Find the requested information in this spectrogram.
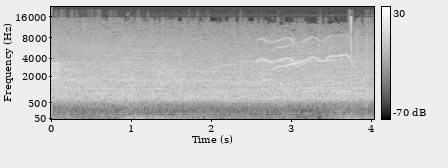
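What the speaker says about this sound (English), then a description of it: "Well, the crowd doesn't like that." Stadium crowd in Madden NFL 20 reacting to a penalty flag during a Browns versus Cardinals game, a broad steady roar of voices with a few whistles rising near the end.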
